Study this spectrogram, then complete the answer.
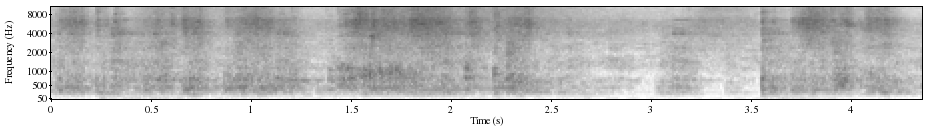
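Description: Coconut stirred into hot jaggery syrup in a pan for jackfruit holige, giving continuous scraping and clinking of a spoon against the pan, fairly close and steady with no talk.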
